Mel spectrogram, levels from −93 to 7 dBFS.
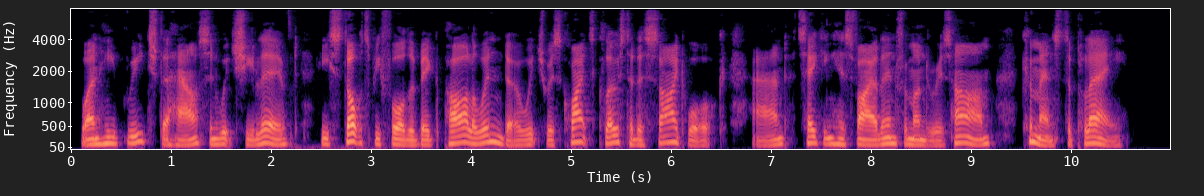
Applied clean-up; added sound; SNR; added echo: neural mask model Resemble Enhance denoiser.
